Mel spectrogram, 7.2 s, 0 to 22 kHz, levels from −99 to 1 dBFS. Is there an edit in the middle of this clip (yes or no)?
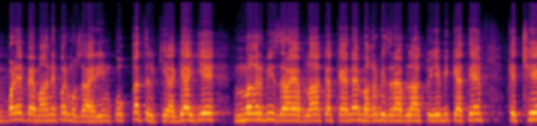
no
